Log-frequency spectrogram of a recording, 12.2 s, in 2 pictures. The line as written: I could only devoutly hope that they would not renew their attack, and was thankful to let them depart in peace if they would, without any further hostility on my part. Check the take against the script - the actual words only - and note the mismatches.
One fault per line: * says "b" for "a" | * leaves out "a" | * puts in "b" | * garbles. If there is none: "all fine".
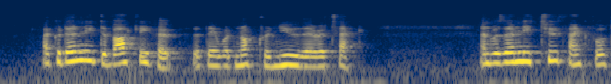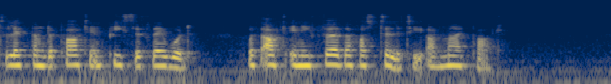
* puts in "only too"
